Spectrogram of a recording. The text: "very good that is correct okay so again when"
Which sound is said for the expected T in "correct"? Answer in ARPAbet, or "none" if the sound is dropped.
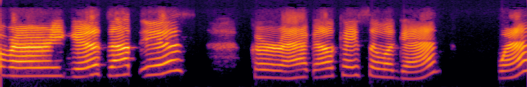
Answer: T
